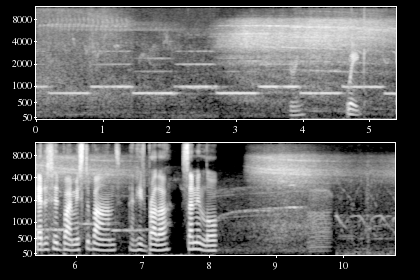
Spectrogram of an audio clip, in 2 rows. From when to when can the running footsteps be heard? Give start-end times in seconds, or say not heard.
not heard.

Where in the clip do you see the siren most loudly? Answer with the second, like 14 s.
3 s.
